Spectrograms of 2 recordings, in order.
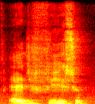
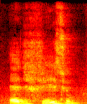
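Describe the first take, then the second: Both takes have the same delivery.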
